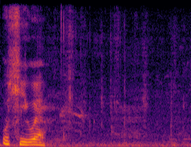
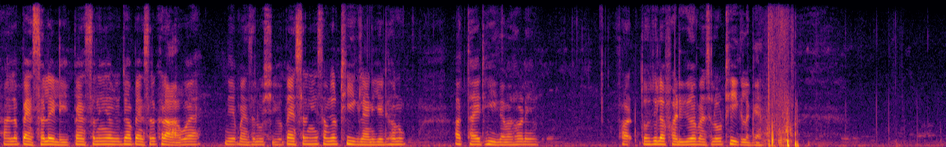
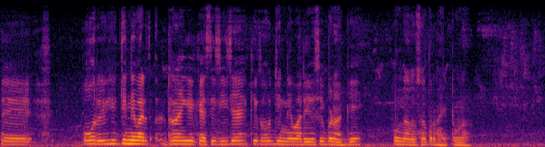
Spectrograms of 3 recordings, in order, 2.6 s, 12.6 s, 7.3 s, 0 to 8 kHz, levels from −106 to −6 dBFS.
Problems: none marked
